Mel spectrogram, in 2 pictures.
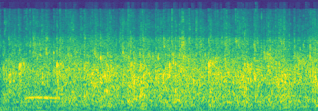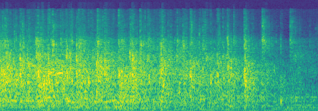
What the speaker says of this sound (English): a huge round of applause for all of the winners tonight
